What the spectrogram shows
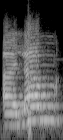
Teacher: Sifat dia ketika mati huruf ain tahan. Jadi tahan di tengah kerongkong.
